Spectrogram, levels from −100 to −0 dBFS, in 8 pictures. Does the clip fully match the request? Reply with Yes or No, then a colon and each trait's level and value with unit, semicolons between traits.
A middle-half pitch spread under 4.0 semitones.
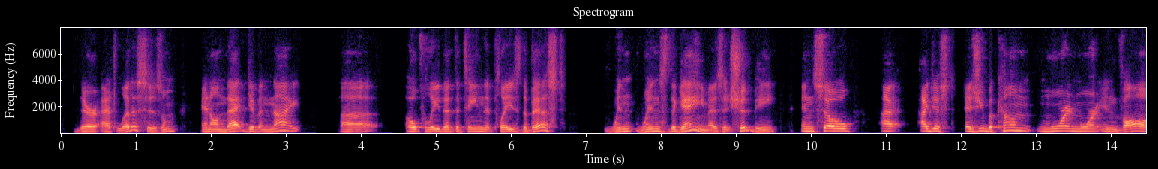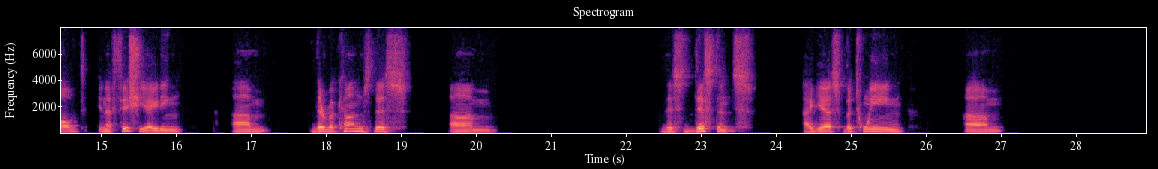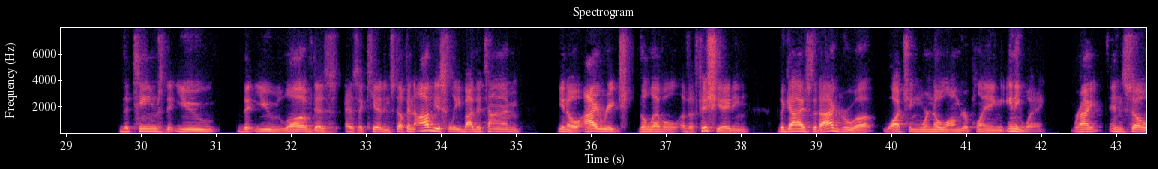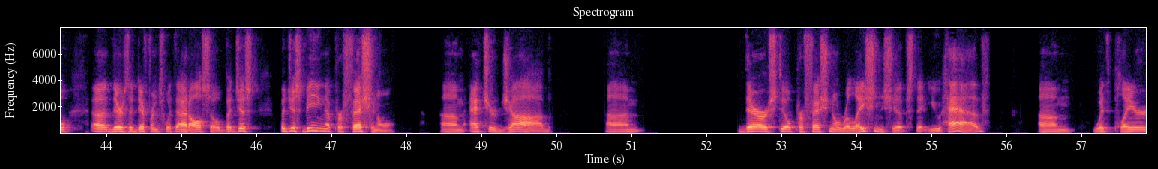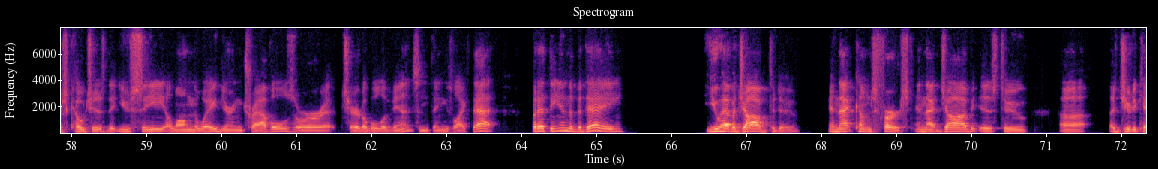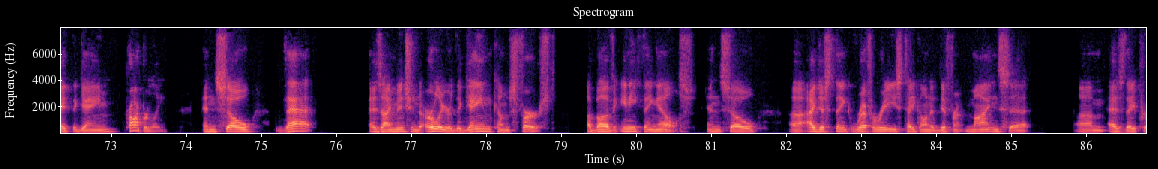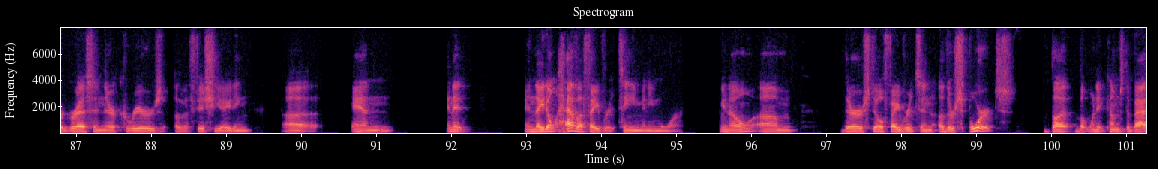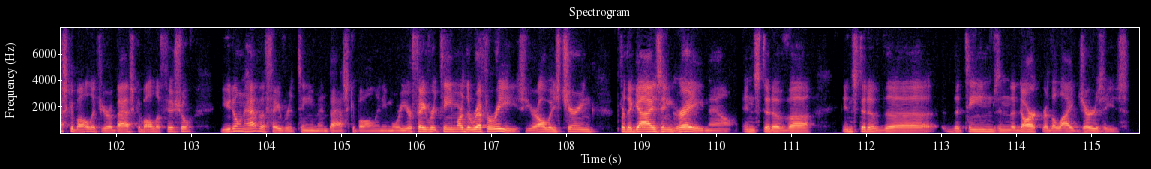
Yes: average, 3.1 semitones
